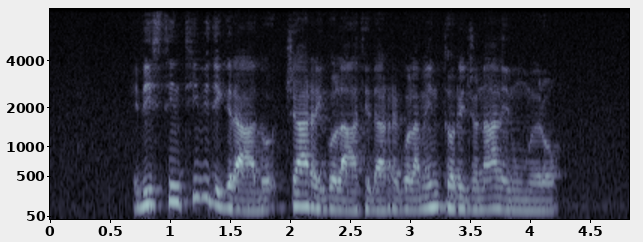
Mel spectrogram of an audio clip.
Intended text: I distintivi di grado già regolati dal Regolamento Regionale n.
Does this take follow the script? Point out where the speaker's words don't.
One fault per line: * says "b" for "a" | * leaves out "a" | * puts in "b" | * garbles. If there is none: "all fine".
all fine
